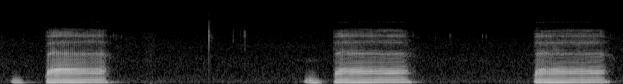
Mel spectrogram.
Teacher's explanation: با کا جو مخرج ہے، یعنی اس کے نکلنے کی جو جگہ ہے، وہ دونوں ہونٹوں کا تر حصہ ، یعنی دونوں ہونٹوں کے تری والے حصے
